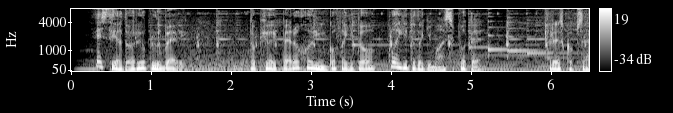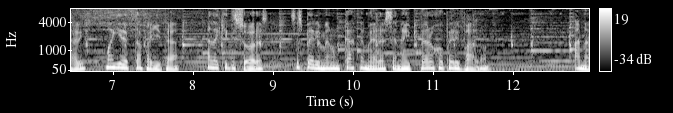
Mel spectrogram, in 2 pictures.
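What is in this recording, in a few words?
Gre, Greek; Male; 20s-40s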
